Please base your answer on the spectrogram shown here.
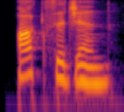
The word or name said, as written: oxygen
